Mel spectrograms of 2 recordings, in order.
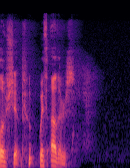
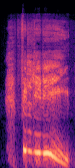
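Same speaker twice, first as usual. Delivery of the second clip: very high, loud, drawn-out squeal; whimsical cry; 8 dB louder, slower than usual. Acted. Silly quest companion exclaims, high comic cry. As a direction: sing it out as a silly shriek.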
